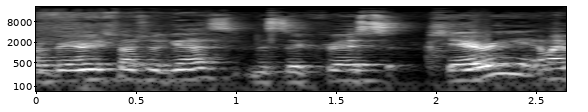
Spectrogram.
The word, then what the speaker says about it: Chari: please welcome our very special guest mr chris sherry am i pronouncing that your last name right charlie absolutely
